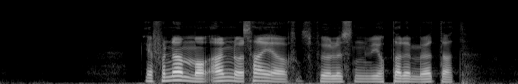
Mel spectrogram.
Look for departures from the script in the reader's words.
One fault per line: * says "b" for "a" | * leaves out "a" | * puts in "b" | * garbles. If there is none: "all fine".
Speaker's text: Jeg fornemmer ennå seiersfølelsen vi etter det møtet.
all fine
